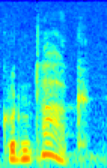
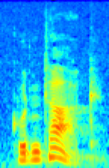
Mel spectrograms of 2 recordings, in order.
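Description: First: Higher-pitched courteous reply; lightly voiced polite little prince. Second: Lightly voiced fox's hello; brisk greeting with falling end; a hint of a storybook fox. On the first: A narrator's reading. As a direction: answer the greeting politely. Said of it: "antwortete höflich der kleine Prinz".

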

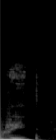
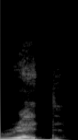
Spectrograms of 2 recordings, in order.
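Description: First: "read" with a long ee, as in reed; read pronounced like reed. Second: "Read" with a short e, as in red; read pronounced like red. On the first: Teacher showing learners the form not meant, "read" pronounced reed. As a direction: say "read" to rhyme with need. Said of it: "نگفتم read". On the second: Teacher showing learners the past form, "Read" pronounced red. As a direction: say "Read" to rhyme with bed. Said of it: "مثل رنگ قرمز". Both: Shown as a demonstration.

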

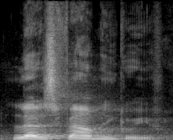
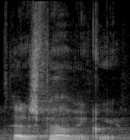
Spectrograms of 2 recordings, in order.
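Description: First: Said in the usual way. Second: Soft repeated plea. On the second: Real, not acted. Repeats plea, much softer.

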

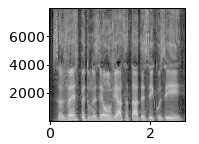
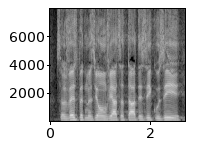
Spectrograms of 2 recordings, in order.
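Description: The two takes are said the same way.

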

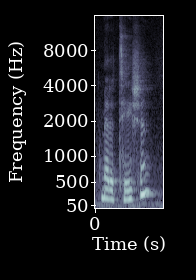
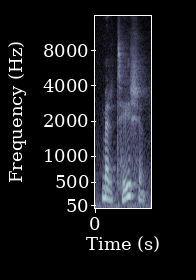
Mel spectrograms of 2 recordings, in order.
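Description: First: Meditation? with a rising, asking tune. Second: Meditation. with a falling, settled tune; answering tune. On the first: Teacher quizzing class, meditation? rising as a question. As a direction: offer meditation as the last quiz option, rising. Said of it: "do you think?". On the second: Teacher answering own quiz, Meditation. falling and settled. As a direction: give the answer with a soft, final fall. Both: Shown as a demonstration.

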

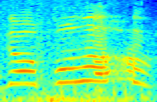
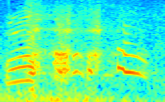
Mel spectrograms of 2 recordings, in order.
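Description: First: Excited shout. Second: Much higher excited squeal. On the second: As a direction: squeal it high and loud. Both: Real, not acted. Hype calling teammates.

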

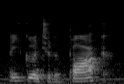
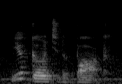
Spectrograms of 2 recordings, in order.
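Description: First: Quick question, "park" rising; question intonation. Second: "park" falling at the end; statement intonation. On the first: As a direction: ask it, lifting "park" at the end. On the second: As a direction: state it, letting "park" drop. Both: Shown as a demonstration. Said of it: "hundreds of ways of pronouncing the same thing".

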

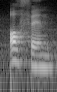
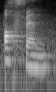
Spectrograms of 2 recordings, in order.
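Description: First: Often again with the t silent; often echoed; repeat silent t. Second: Often said with a silent t, OFF-en. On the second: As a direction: drop the t in often. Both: Shown as a demonstration. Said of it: "đọc là âm câm".

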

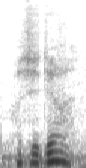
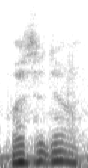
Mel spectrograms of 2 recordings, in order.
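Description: The two takes are said the same way.

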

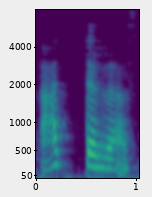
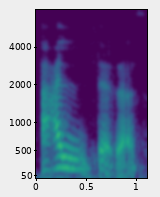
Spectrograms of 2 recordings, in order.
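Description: First: عالتراس said 'at-terras, no L; double T. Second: عالتراس said 'al-terras with a clear L, softer and lower; L sounded. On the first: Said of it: "double T". (replace the L of عالتراس with a second T) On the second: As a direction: pronounce the L before the T in عالتراس. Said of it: "So we don't say". (keep the L audible in عالتراس) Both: Shown as a demonstration.

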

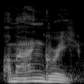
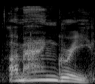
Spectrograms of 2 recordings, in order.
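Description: First: Said in the usual way. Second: Venting at his own team; real exasperated outburst. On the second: Real, not acted. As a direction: let the frustration burst out.

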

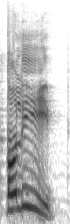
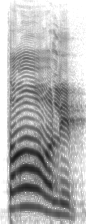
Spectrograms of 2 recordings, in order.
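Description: First: "tolib" with a rounded o in place of the long a; mispronounced Arabic. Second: "Talib" with a long open a, said firmly and a bit louder; correct Arabic long a. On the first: Teacher repeats a student's error: "tolib" with an o. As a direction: echo the student's wrong "tolib" with an o sound. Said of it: "bukan tolib". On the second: Teacher corrects a student: "Talib" with a long a, not o. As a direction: stretch the a in "Talib" and land it clearly. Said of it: "Kasih pas panjang pendeknya". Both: Shown as a demonstration.

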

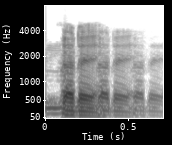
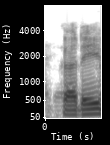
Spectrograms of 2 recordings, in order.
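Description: First: ਕਰੈ ending in open "ai"; ਕਰੈ with the double-lavan vowel; correct reading. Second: ਕਰੇ ending in narrow "e"; ਕਰੇ with a single-lavan ending; wrong reading. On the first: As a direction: say ਕਰੈ as "karai", lower. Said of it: "ਦਲਾਵਾਂ". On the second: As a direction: say ਕਰੇ as "kare". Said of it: "ਨਹੀਂ ਪੜ੍ਹਨਾ". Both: Shown as a demonstration.

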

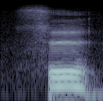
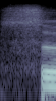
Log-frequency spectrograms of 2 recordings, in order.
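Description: First: す with the spread-lipped Korean eu vowel; Korean unrounded u. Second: Said in the usual way. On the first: Shown as a demonstration. Teacher models Korean syllables for learners, す with unrounded eu. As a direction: say す without rounding the lips. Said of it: "発音がないですね". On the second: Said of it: "日本語にもありますね".

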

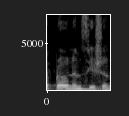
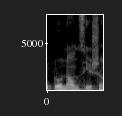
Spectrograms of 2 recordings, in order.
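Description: First: प्रोनाउंसिएशन said as pro-nun-see-ay-shun, with nun; correct pronunciation. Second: प्रोनाउंसिएशन said as pro-noun-see-ay-shun, with noun; wrong pronunciation. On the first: Teacher giving students the right way to say it. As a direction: say प्रोनाउंसिएशन with nun, not noun. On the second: Teacher showing students the wrong way to say it. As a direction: say प्रोनाउंसिएशन with noun, the common mistake. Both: Shown as a demonstration. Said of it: "ना कि".

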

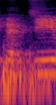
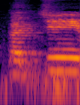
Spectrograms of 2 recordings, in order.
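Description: First: ਕੱਚੀ with a purely oral 'ee'; wrong, without nasalisation. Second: ਕੱਚੀ as 'kachcheen'; correct nasalised ending. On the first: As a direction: say ਕੱਚੀ keeping sound out of the nose. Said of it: "ਨਾ ਕਿ ਕੱਚੀ ਬੋਲਣਾ". (ਕੱਚੀ ਬਿਨਾਂ ਬਿੰਦੀ) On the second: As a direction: nasalise the final vowel of ਕੱਚੀ. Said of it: "ਕੱਚੀ ਬੋਲਣਾ ਹੈ". (ਕੱਚੀ ਬਿੰਦੀ ਨਾਲ, ਨੱਕ ਵਿੱਚੋਂ) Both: Shown as a demonstration.

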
